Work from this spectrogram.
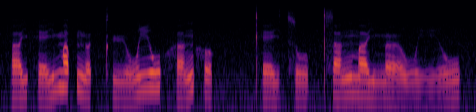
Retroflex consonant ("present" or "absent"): absent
